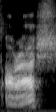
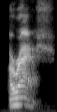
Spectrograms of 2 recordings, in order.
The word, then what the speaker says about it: Arash: It is pronounced as Arash, which is way off. So feel free to pronounce it however you would like. Arash is how it's pronounced. Yes, Arash.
